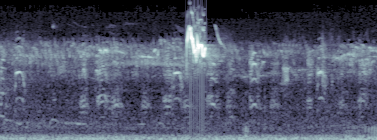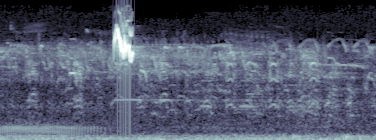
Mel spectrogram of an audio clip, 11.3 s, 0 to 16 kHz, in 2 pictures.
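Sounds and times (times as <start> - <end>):
bird giving short sharp high wavering calls: 0.0 - 11.2
faint low rumble: 0.0 - 11.2.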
